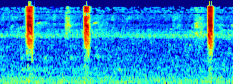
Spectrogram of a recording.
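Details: Female yellow-bellied seedeater giving sharp, thin chip calls to excite males, three notes spread irregularly over nearly five seconds with faint background hiss.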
